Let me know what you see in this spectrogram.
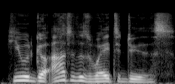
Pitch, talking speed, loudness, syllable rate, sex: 140 Hz, 340 wpm, -17 LUFS, 6.3 syllables/s, male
